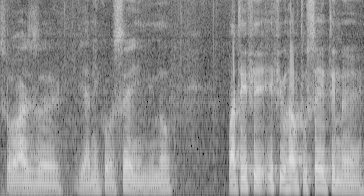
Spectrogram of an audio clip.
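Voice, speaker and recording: This man has a dark, mellow tone at a medium pitch. His pace is moderate and his intonation fairly even. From DR Congo. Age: young. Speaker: monk in training. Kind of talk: interview testimony. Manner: halting, many fillers.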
